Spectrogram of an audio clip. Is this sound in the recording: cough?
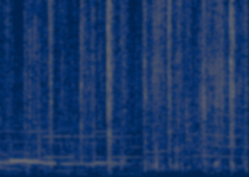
no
